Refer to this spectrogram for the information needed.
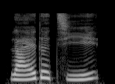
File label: "来得及", Chinese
